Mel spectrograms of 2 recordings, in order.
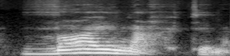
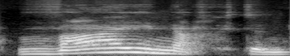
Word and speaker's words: Weihnachten: Weihnachten. And if you see it written down, it'll be spelt with a W. They pronounce their W's as a V.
